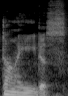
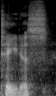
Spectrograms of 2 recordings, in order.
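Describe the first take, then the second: First: The first syllable sounds like tide. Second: The first syllable sounds like tee. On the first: The speaker calls it right. "as in the word tide" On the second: The speaker calls it wrong. "it sounds too much like the word tedious"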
